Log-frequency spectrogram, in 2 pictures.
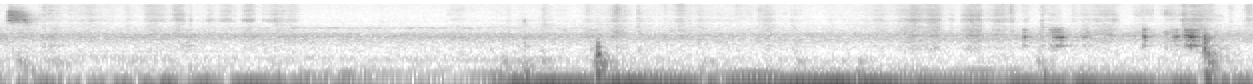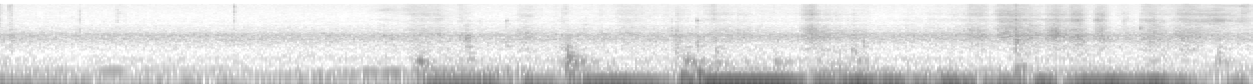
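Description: Stacks of trading cards being handled and set down on a cloth-covered table: a few soft knocks and stretches of low rumbling handling noise.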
